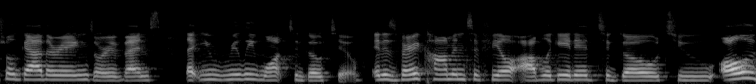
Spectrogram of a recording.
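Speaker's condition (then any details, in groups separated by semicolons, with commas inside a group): No condition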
